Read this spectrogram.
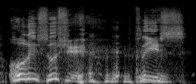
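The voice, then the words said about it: Put-on Japanese accent. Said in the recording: “I don't know why the guy has a Japanese accent.”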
